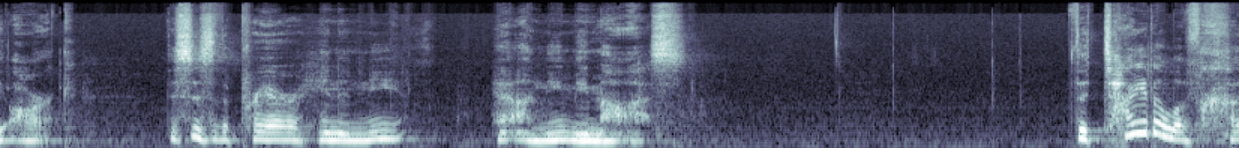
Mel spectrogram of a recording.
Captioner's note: non-english speech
